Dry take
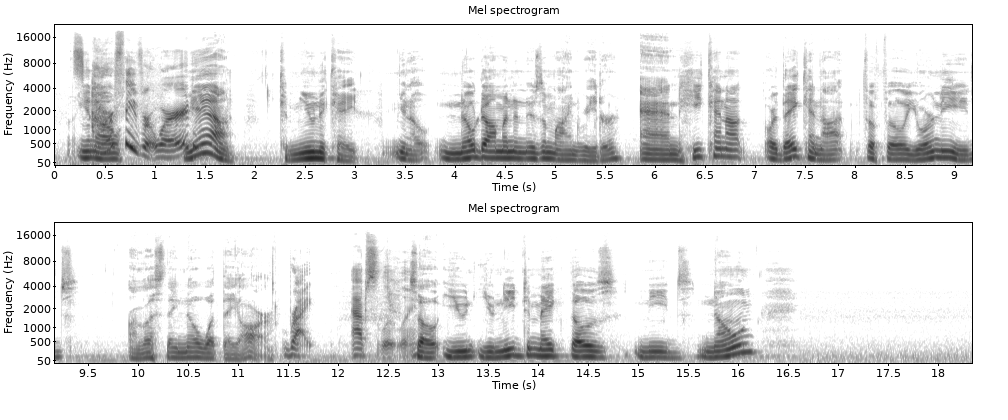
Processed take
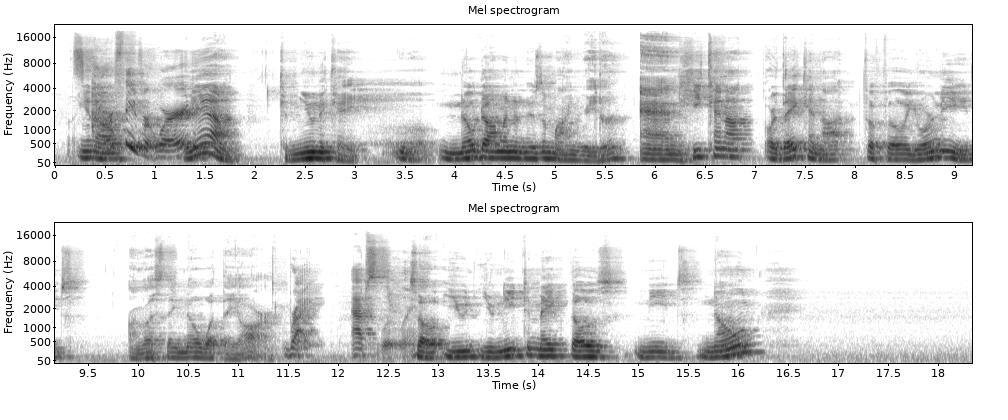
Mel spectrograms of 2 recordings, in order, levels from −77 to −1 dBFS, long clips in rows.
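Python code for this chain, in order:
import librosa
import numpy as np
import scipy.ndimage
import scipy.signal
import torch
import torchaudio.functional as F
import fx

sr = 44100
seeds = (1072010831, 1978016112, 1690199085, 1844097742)

y = fx.spec_repair(x, sr, seeds[0], start_s=3.05, length_s=0.57, low_hz=450.0, high_hz=9100.0, source='both')
y = fx.high_shelf(y, sr, hz=3700.0, db=11.0, at=(5.26, 7.32))
y = fx.rev_gated(y, sr, seeds[1], gate_ms=160, shape='flat', drr_db=6.5)
y = F.gain(torch.from_numpy(y), 2.0).numpy()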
